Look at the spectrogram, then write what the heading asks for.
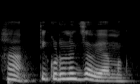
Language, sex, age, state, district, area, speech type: Marathi, female, 30-45, Maharashtra, Sangli, rural, spontaneous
